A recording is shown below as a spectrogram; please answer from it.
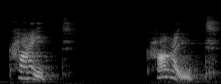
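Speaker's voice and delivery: খাইট with a breathy kh; aspirated kh demo. Shown as a demonstration. Teacher contrasting খাইট with কাইট. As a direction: puff air after the k in খাইট. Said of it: "কাইট নয়".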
